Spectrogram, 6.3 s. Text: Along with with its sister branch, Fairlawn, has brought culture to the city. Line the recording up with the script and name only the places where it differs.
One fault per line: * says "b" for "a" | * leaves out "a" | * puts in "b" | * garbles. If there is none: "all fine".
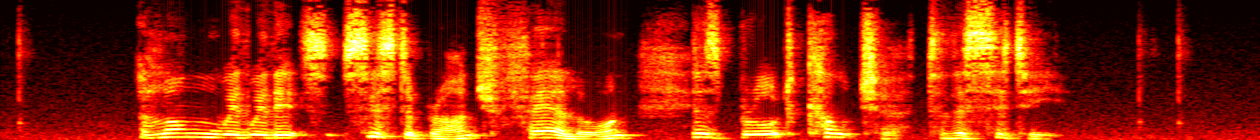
all fine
